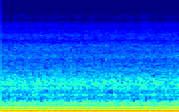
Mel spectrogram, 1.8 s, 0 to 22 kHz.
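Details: Cadillac CTS-V V8 after starter replacement with GM truck starter and harmonic balancer replacement: brief starter screech, then deep even idle, no ticking, knocking or stumble; running clean.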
